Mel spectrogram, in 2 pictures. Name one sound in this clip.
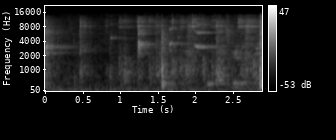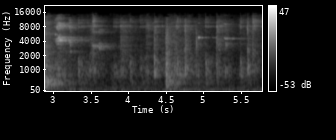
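A ping pong ball clicks sharply off paddles and the table.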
